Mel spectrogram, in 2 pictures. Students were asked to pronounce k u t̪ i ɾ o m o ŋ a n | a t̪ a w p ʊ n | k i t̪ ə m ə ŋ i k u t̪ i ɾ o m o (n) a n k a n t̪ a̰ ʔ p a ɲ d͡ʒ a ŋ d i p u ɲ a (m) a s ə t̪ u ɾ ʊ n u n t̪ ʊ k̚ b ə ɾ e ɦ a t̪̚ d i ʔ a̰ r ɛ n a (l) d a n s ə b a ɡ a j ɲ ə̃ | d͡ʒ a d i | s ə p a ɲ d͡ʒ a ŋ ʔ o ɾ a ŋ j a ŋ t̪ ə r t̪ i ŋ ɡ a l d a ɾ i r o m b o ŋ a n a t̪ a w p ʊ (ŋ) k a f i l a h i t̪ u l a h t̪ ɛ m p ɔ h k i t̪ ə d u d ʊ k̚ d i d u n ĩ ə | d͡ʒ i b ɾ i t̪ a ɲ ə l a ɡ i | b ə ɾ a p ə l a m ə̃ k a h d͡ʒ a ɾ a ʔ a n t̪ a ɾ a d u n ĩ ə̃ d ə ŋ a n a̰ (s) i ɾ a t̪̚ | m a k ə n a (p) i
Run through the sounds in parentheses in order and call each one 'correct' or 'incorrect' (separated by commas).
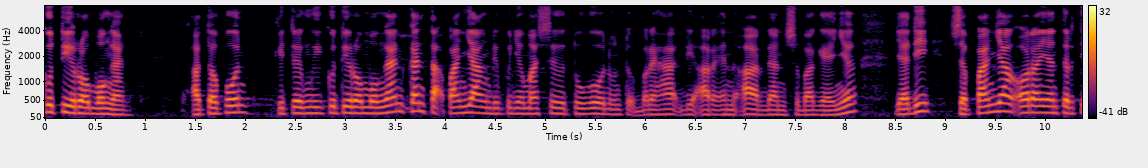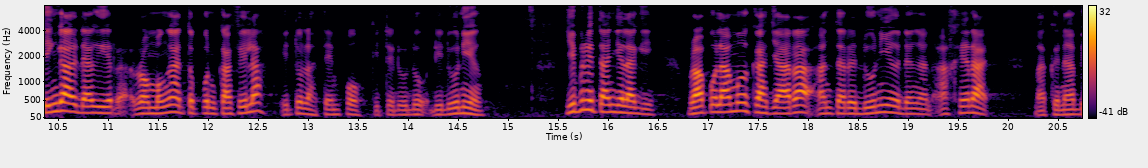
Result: incorrect, correct, incorrect, incorrect, incorrect, incorrect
